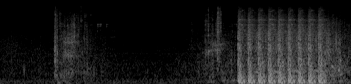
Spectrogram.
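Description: A gun firing in the video game Resident Evil 5: a brief quieter shot or two, then a rapid, steady burst of automatic fire lasting about a second, close and loud, with little else around it.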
